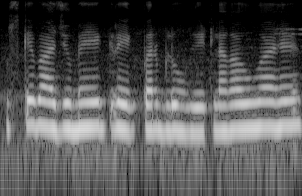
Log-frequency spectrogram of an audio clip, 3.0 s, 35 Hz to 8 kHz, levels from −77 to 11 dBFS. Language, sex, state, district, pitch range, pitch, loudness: Hindi, female, Madhya Pradesh, Bhopal, 215-235 Hz, 225 Hz, -11 LUFS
